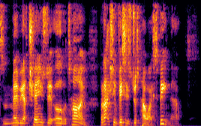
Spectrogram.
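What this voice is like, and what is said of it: Broad northern English Leeds accent. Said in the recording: “you don't sound like you're from Leeds... I've got a very broad accent... very northern”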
